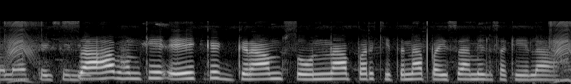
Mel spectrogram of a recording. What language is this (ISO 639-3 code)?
bho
